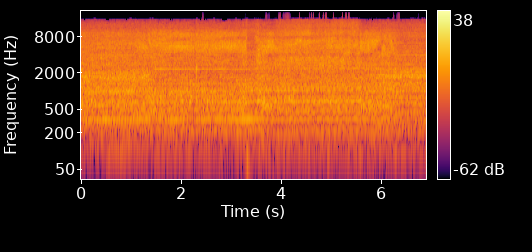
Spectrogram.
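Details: Hoover Turbomaster U5094 upright vacuum after refurbishment, brush roll off: steady, even high-pitched whir, no rumble or scraping. Both motor bearings had been seized, fancase one spinning on the armature shaft; motor now runs smooth and healthy.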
